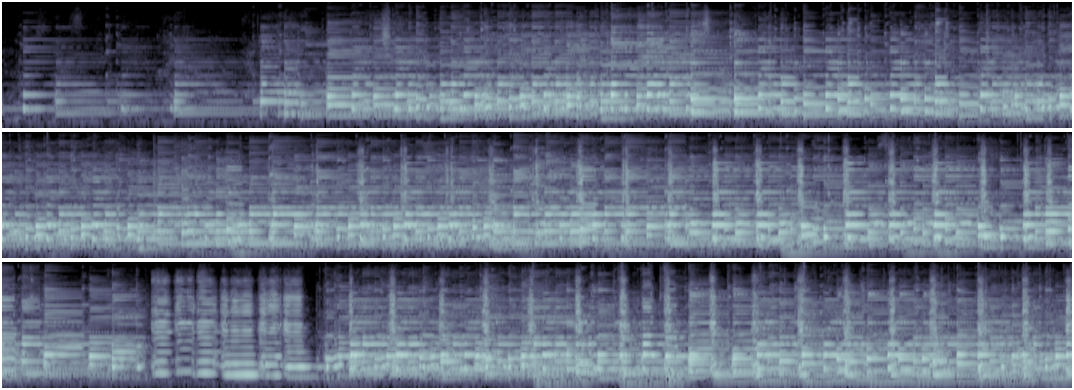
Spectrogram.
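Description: Live acoustic band of banjo, fiddle, acoustic guitar and hand-played frame drum playing an upbeat bluegrass dance tune. A few quiet notes come first, then the full band comes in about three seconds in, with a short drop-out about three quarters of the way through.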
